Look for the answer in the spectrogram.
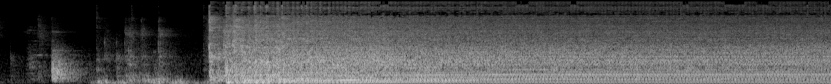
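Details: Fairly new lawn mower that had no fire and smoked, possibly flooded: a few sputtering pulls, then it catches and settles into a steady, even buzzing run with no misses or surging.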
